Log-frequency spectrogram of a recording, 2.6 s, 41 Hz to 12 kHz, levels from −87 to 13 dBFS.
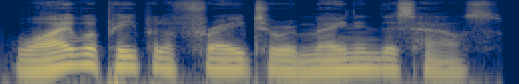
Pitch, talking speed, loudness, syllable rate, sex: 110 Hz, 210 wpm, -19 LUFS, 5.9 syllables/s, male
